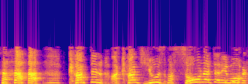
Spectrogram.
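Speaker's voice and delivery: slow, high, loud put-on Scottish accent. Playing a hunter in the scene, speaking to the captain: put-on Scottish accent. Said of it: "So now they're Scottish".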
